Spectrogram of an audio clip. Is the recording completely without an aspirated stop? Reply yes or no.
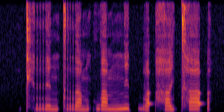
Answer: no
